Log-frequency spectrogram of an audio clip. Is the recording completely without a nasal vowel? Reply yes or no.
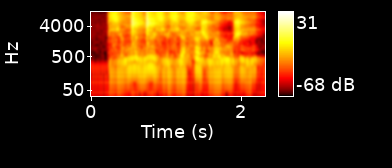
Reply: yes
